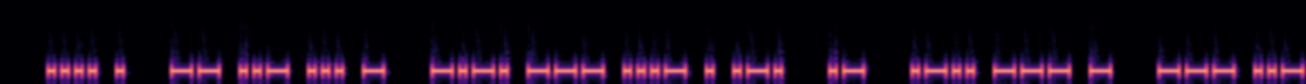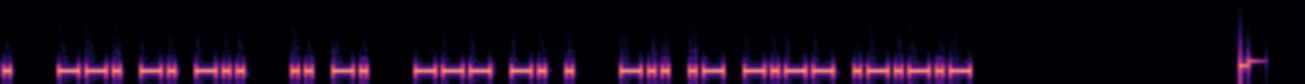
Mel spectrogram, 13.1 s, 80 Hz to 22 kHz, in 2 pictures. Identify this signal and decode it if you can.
Morse code, heard as a keyed tone, about 36 wpm, 700 Hz. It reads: HE MUST COVER A LOT OF GND IN ONE DAY.
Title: Sentences from Top 500 Words and Abbreviations 35wpm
